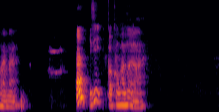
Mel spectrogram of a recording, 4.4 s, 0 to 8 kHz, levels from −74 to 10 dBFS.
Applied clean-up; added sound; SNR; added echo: neural mask model Resemble Enhance denoiser.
